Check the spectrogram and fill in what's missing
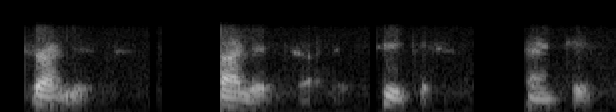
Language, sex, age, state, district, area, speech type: Marathi, female, 60+, Maharashtra, Yavatmal, urban, conversation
